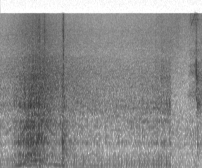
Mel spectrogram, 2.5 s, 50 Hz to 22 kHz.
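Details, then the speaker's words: Mercedes W212 E63 AMG, M156 6.3 L V8, after replacing throttle body plate, resealing leaking intake manifold and cleaning injectors: once so rough it barely ran, now throttle blips rise cleanly and fall to a smooth, quiet idle with no stumble. "this thing was so rough it barely wanted to run and just listen to it now silent awesome"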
